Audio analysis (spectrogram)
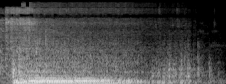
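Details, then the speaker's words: eBay turbo Hyundai Sonata, first start after nearly 3 years sitting, fuel pump fuse pulled: engine catches and revs briefly, then sags and dies within two seconds running on residual fuel in the line. "pretty much fired right up which is funny because the fuel pump fuse is still chilling there I guess that's residual stuff in the line because obviously it didn't didn't stay alive"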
